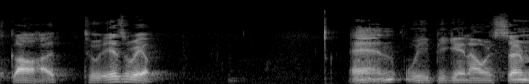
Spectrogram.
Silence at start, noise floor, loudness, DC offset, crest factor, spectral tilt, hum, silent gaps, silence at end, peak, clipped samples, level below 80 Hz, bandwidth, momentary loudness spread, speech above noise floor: 0 s; -60 dBFS; -25 LUFS; under 0.1%; 22 dB; -4 dB/octave; none; none; 0 s; -4 dBFS; under 0.1%; -60 dBFS; 11.5 kHz; 14 LU; 36 dB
